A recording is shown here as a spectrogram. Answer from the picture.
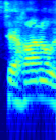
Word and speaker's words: Texano: If you're gonna call him Tejano, spell it with a J.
